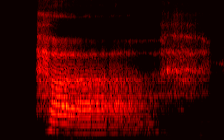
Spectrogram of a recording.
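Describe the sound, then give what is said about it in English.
Audible breath out after a deep breath in, heard as a long, voiced, sighing exhale with a moaning tone that fades over about two seconds. “while I'm doing it, I'll take a deep breath in and then an audible breath out.”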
